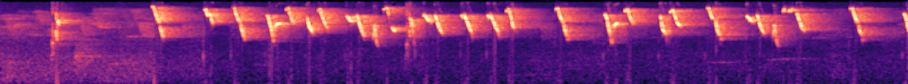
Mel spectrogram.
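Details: After a quiet opening with two soft knocks, a saffron finch launches into a long series of shrill, falling notes, delivered in tight rapid clusters that keep a lively, even rhythm.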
